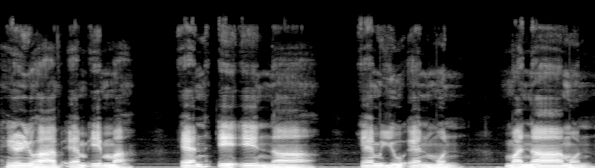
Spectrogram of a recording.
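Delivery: M A A ma drawn out slowly; teacher's slow spelling; slow spelling drill. Shown as a demonstration. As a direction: spell each syllable slowly, stretching the long a. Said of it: "there must be a stress".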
